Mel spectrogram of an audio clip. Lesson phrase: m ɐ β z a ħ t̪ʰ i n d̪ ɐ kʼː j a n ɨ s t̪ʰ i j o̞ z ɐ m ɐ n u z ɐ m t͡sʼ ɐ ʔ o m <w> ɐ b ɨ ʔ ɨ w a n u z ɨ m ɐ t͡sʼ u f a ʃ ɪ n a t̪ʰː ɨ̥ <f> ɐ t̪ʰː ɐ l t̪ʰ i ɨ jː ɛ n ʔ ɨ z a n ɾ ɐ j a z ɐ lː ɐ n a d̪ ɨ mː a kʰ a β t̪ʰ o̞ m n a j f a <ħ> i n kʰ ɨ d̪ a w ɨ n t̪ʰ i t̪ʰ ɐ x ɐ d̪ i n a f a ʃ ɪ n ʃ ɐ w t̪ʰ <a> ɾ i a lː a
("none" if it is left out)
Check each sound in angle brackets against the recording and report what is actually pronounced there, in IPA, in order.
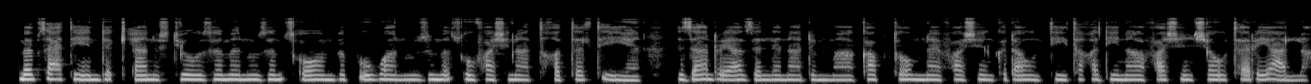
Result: b, x, ʃ, ɐ

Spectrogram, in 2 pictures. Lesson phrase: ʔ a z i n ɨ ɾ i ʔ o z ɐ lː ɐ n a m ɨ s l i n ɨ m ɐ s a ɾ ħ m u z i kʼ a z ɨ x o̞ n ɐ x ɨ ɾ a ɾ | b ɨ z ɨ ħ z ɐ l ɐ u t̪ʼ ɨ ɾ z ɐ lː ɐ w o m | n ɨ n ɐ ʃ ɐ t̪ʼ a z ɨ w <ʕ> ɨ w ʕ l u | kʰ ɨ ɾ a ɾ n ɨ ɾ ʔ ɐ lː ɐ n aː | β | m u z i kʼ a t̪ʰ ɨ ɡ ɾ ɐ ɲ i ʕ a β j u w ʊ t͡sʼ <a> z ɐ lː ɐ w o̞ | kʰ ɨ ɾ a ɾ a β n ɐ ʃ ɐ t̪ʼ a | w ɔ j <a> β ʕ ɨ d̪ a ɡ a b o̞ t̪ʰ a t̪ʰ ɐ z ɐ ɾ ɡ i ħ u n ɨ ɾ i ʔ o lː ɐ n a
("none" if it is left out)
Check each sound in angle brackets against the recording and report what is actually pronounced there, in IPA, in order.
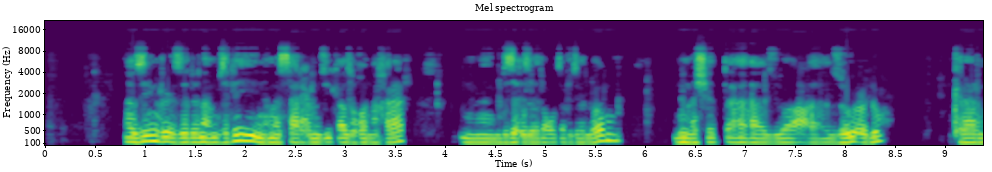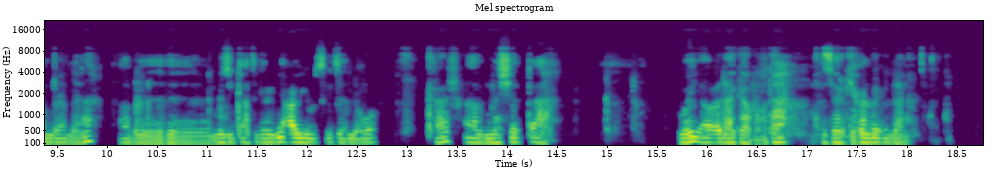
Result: z, i, a

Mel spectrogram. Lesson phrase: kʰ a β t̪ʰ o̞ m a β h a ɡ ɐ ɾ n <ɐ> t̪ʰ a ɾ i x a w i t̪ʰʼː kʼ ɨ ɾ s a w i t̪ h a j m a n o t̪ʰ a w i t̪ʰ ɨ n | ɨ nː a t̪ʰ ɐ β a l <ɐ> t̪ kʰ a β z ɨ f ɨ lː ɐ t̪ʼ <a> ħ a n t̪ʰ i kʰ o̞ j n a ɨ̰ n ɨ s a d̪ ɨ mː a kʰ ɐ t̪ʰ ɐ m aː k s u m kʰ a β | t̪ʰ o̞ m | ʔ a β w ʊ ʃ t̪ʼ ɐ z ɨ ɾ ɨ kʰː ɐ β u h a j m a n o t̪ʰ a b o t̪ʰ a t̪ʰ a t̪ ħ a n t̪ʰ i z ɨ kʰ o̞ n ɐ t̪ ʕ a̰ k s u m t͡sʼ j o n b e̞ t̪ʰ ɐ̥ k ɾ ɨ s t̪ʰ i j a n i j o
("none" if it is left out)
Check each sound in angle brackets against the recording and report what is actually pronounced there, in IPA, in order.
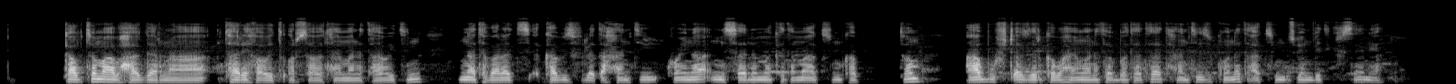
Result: a, a, ɐ

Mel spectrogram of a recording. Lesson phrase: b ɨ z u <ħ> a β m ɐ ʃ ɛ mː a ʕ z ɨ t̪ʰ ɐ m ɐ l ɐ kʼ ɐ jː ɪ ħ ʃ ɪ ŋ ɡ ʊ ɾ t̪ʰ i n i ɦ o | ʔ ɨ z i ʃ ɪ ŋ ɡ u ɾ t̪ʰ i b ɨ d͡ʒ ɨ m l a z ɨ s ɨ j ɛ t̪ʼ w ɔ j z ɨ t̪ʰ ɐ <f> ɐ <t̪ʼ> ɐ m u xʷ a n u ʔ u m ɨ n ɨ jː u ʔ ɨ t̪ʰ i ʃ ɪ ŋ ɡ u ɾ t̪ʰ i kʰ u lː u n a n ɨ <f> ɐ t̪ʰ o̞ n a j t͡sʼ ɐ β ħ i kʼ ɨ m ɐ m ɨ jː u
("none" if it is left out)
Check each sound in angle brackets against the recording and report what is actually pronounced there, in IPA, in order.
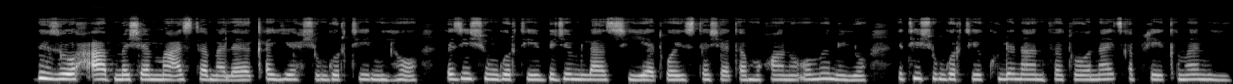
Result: ħ, ʃ, t̪ʼ, f

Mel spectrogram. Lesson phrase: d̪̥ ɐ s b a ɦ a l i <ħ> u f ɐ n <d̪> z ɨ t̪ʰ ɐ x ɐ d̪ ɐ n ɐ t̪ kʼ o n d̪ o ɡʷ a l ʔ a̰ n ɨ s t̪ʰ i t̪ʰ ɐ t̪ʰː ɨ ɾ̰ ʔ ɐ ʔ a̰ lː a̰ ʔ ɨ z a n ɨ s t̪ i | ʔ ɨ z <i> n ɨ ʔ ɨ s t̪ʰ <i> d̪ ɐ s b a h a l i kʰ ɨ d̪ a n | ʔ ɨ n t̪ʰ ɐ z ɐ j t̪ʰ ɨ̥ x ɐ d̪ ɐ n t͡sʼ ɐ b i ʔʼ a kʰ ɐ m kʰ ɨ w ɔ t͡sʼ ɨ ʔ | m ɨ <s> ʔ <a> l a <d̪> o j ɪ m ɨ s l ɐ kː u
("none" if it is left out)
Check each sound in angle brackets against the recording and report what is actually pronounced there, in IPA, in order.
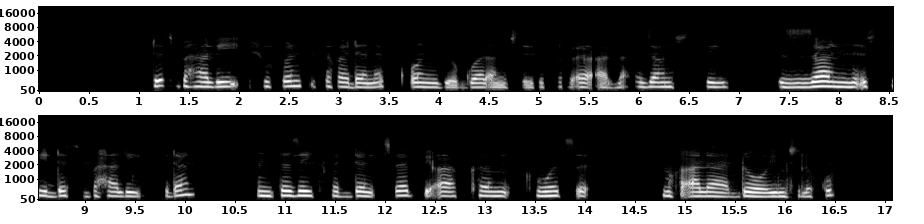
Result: ʃ, t̪, a, i, x, a, d̪

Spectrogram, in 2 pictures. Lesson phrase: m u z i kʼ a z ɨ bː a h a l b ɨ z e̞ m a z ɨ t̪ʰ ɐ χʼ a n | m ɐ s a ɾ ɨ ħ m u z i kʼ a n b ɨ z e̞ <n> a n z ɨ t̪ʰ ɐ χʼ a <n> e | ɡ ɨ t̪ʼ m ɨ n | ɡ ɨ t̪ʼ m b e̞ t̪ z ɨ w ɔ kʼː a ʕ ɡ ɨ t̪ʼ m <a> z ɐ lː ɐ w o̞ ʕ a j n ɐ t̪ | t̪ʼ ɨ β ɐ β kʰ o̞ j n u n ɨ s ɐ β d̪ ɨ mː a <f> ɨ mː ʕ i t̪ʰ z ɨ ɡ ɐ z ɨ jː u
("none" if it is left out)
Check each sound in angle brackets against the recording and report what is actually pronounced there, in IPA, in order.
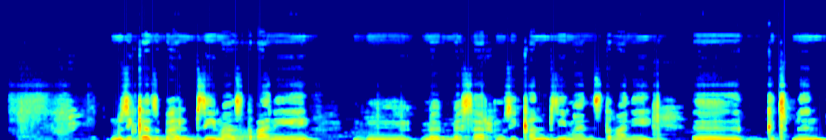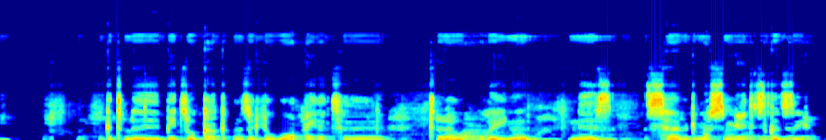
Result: m, n, i, s

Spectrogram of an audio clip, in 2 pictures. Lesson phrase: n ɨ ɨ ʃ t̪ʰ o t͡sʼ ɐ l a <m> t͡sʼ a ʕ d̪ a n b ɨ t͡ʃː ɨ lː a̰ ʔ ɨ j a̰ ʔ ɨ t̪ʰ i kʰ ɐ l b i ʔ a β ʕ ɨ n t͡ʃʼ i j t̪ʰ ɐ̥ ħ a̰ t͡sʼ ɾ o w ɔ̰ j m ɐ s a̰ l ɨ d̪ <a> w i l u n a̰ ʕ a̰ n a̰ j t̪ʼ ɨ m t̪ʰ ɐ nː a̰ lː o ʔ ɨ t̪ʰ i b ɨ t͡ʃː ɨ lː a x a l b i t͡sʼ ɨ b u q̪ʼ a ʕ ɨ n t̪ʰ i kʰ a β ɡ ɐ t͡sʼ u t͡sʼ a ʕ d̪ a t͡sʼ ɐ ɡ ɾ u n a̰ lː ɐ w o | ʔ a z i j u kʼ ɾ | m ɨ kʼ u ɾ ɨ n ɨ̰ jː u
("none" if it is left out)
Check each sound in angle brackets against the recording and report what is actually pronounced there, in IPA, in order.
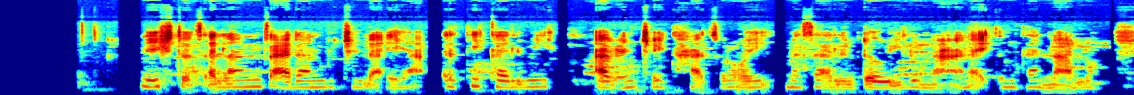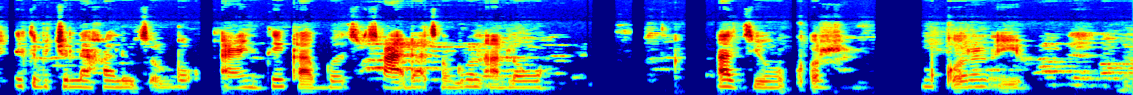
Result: n, ɐ

